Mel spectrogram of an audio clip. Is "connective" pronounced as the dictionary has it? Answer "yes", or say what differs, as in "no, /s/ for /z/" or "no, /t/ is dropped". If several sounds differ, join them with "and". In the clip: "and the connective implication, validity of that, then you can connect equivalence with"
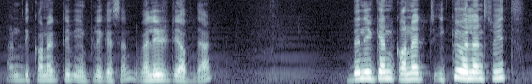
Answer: yes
